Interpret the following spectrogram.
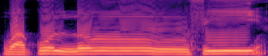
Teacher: bunyi tanwinnya kita baca samar, kemudian kita dengungkan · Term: ikhfa hakiki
